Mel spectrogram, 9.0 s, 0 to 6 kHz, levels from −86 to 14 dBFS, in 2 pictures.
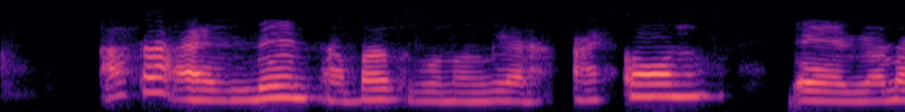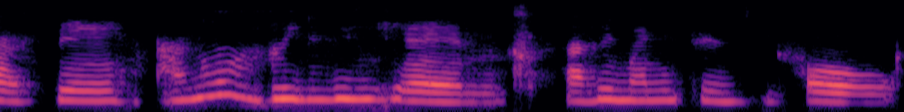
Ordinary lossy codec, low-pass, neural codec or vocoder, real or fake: none; 5.4 kHz; codec, 24 kHz, 1 kbps, SNAC; fake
